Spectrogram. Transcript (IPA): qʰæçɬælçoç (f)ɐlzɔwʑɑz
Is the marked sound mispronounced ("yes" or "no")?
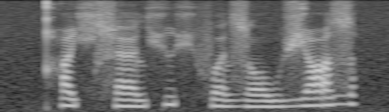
no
